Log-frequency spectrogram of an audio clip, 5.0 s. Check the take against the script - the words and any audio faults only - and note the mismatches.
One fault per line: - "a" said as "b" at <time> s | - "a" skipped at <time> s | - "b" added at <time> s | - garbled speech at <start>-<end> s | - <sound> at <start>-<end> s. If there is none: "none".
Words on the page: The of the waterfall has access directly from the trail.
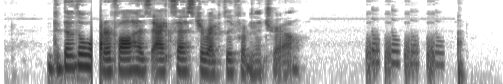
- dropout at 0.9-1.0 s
- laugh at 3.7-4.4 s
